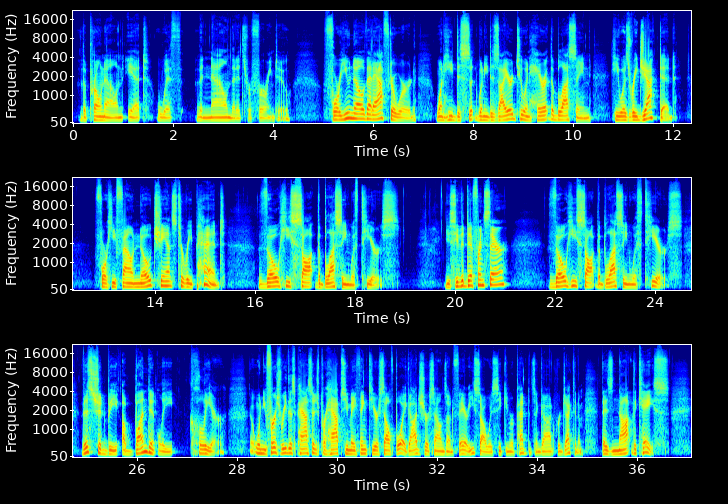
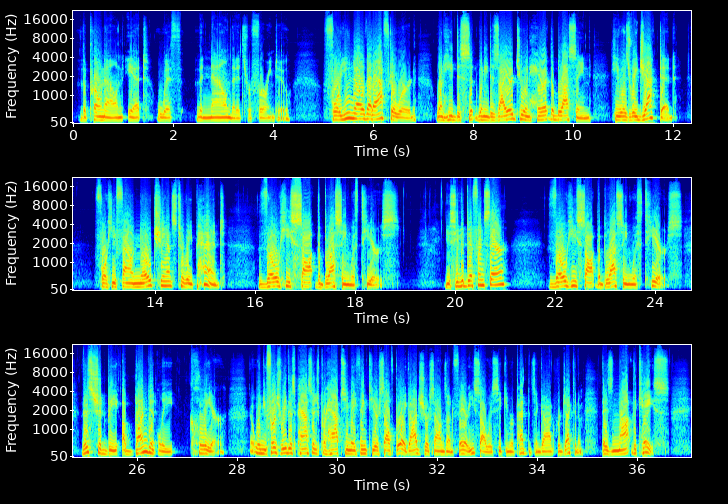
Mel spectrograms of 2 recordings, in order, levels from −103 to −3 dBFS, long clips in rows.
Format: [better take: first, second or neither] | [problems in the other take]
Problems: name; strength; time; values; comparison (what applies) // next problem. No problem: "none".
first | distortion; heavy; 10% of the sound clipped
